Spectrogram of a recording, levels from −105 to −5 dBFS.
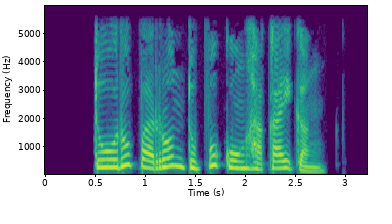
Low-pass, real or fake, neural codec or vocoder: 5.4 kHz; real; none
